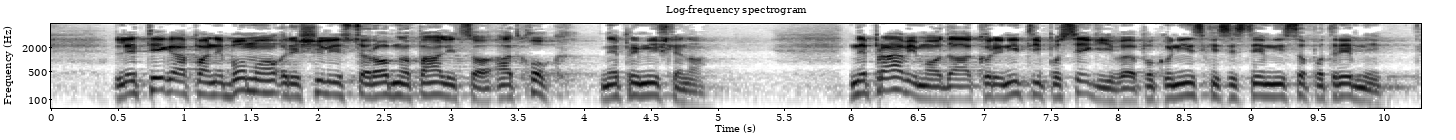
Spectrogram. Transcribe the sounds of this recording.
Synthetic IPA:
lɛt̪ːeːɡapanɛboːmɔɾɛʃiliʃt͡ʃaɾɔːbnɔpaːlit̪sɔʔat̪xoknɛpɾɛmiʃlʲɛnɔ̰ | nɛpɾaːʋimɔd̪akɔɾɛnit̪ipɔseːɡiʋəpɔkɔjniːnskisist̪eːmniːsɔpɔt̪ɾeːbni

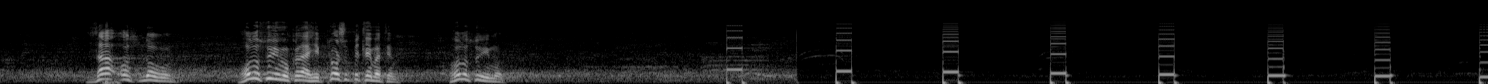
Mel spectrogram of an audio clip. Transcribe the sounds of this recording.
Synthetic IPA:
zaʔɔsnɔʋʊ | ɦɔlˠɔsujemɔkɔlˠɛɦɪpɾɔʃʊpʲit̪ɾɪmɐt̪ɪɦɔlˠɔsujemɔ

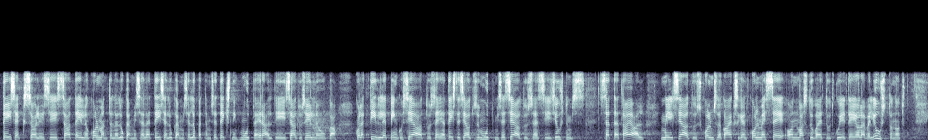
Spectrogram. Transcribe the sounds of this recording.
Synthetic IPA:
t̪e̞jse̞kso̞lʲisisːɑːt̪ːˑɑeːlneuko̞lmɑnd̪̥ɑleluɡ̥e̞mise̞let̪e̞jse̞luɡ̥e̞mise̞lɤpːˑe̞t̪ːˑɑmise̞t̪e̞kst̪niŋɡ̥muːt̪ːˑɑe̞ɾɑld̪̥ise̞ɑd̪̥use̞ːlnɤwɡ̥ɑ | ko̞lːe̞k̚t̪iːvle̞pːiŋɡ̥use̞ɑd̪̥use̞jɑt̪e̞jst̪e̞se̞ɑd̪̥usemuːt̪mise̞se̞ɑd̪̥use̞siːsjɯwst̪umis | sæt̪ːˑet̪ːˑɑjɑl | milːse̞ɑd̪̥usko̞lmsɑd̪̥ɑkɑɦe̞ksɑ̥kymend̪̥̚ko̞lme̞se̞ːʔo̞nvɑst̪uvɤet̪ːˑud̪̥kujt̪eejo̞leve̞ːljɯwst̪unud̪̥

